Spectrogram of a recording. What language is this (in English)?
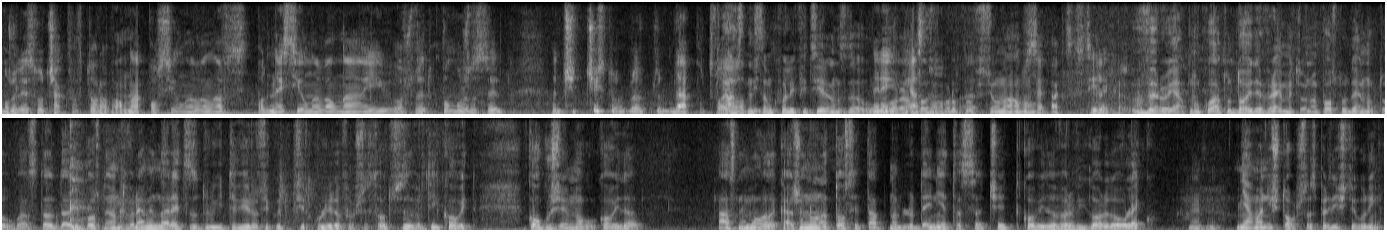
Bulgarian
